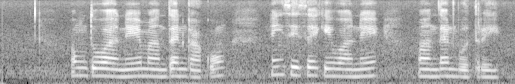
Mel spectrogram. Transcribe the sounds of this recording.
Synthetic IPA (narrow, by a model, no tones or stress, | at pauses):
pʊŋt̪uwanemant̪ɛnkakʊŋnɪŋsisɪhkiwane | mant̪ɛnput̪ɾi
